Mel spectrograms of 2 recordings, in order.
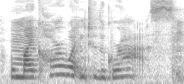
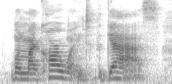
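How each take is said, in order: First: Said in the usual way. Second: GAS said for grass, the r dropped; slip of the tongue. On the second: Real, not acted. Correcting herself while telling the story, slip on GAS with no r. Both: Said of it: "um, I said gas".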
